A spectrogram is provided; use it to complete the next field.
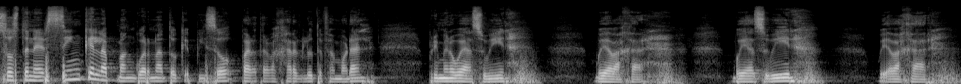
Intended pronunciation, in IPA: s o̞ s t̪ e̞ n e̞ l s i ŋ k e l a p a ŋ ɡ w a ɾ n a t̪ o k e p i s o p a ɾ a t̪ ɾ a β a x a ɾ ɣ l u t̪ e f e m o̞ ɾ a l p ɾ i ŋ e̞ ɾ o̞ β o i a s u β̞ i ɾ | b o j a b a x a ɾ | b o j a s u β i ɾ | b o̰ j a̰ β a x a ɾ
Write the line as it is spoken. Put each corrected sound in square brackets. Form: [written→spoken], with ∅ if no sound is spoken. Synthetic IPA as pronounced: s o̞ s t̪ e̞ n e̞ [l→ɾ] s i ŋ k e l a p a ŋ ɡ w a ɾ n a t̪ o k e p i s o p a ɾ a t̪ ɾ a β a x a ɾ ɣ l u t̪ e f e m o̞ ɾ a l p ɾ i [ŋ→m] e̞ ɾ o̞ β o [i→j] a s u β̞ i ɾ | b o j a [b→β] a x a ɾ | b o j a s u β i ɾ | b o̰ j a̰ β a x a ɾ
